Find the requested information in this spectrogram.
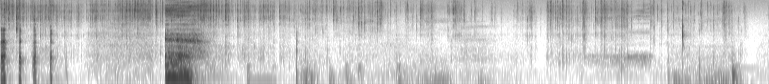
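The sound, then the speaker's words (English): Crunching of a crisp peanut butter wafer: one loud, sharp crunch early on, followed by quieter, irregular chewing and crinkly mouth sounds, with no talking. “It smells like wafer and peanut butter.”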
